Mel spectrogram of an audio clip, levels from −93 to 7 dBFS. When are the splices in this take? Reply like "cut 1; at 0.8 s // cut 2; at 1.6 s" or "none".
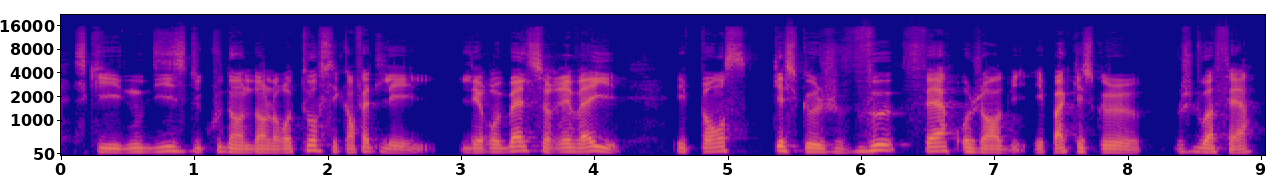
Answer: none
